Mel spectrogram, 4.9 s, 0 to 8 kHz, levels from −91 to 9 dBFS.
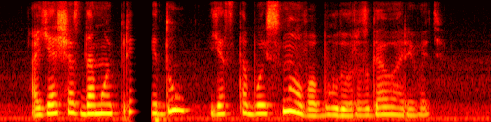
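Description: Speech carried over a call path with nothing above 8 kHz, which fits G.722, and one call audio freeze from 1.30 to 1.54 s. The last sound is held as a fading buzz or hiss that falls to 120 ms of silence. Speech then resumes exactly where it stopped, running 220 ms late with nothing lost. The likely cause is delayed packets leaving the jitter buffer empty.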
